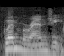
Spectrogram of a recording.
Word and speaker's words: Glenmorangie: happen it sounds so much better that way glenn maranji single malt scotch just show your receipt at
